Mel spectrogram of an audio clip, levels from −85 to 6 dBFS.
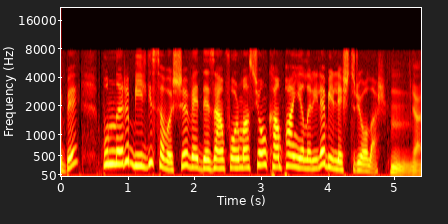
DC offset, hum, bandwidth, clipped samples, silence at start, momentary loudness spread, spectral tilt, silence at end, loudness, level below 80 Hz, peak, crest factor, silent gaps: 0.4%; none; 8 kHz; under 0.1%; 0 s; 8 LU; -5 dB/octave; 0 s; -16 LUFS; -44 dBFS; -2 dBFS; 14 dB; none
